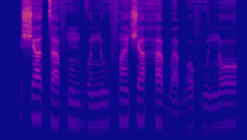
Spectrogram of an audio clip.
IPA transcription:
ʃ a˦ t a˧ f ũ˧ b o˧ n u˧ f ã˦ ʃ a˦ h a˦˨ b a˨ b ɔ˧ f u˧ n ɔ˦

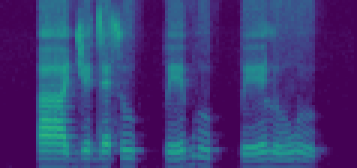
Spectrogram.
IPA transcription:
aː ɟ ɪː d ɛ s uː pː ɪː b uː pː ɪː l u w u

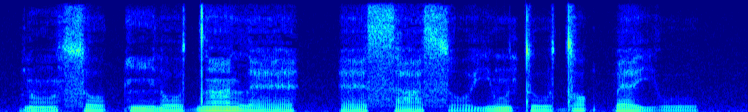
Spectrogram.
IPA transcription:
ɾ ɔ̃˨ s o˧ k ĩ˧ ɾ o˧ d ã˦ l ɛ˧ | ɛ˧ s a˧ s o˨ j ũ˧ t u˧ d ɔ˦ k͡p ɛ˦˨ j u˧

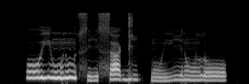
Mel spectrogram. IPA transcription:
o˦ j ũ˦ ɾ ũ˦˨ s i˨ s a˧ ɡ i˧ k͡p ũ˨ j i˧ ɾ ũ˧ l o˧

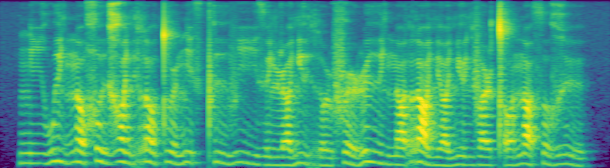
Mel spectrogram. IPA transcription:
n iː˩ w ɨ˧˩ lʲ n ɔ˧˩ χʷ ɨː˧˩ ɣ ɔ˧˩ lʲ r ɔ˧˩ tʷ ə˞˧˩ n i˧˩ θ pʼ ɨː˧˩ β iː˧˩ ð ʏ˩ lʲ ɭ ɒ˩ lʲ ɨ˧˩ r o˩ ɭ f ə˞˧˩ ɭ ɨː˧˩ lʲ n ɒ˩ r ɒ˧˩ lʲ ɒ˩ lʲ ə˞˩ lʲ β ɒ˩ ɭ tʼ ɔ˩ n ɒ˧˩ θ o˧˩ ɣ ʏ˧˩

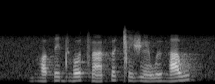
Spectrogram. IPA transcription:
ɡʱ ɒ θ i dʱ o t͡s ã θ ɯ ǀ i ʒ ẽ w ɯ ɦ a w

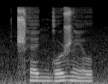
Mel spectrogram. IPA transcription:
ʈ͡ʂʰ ɛ ɪ̯ ŋ ɡ o ʐ ẽ ʊ̯

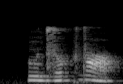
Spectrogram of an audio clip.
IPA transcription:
ũ d͡z o k d ɒ

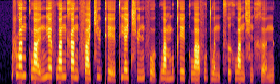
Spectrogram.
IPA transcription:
ʂ w a˥ n t̪ʰ w a̰˨˩ ɪ̯ n̪ j ɛ˥˩ f w a˥ n x a˥˩ n f ä˧˥ t͡ɕ y˥ kʰ ḛ˨˩ ɪ̯ t̪ʰ j ɛ˥ t͡ɕʰ y˧˥ n f o̰˨˩ ʊ̯ k w ä˥˩ m u˥ kʰ e˥˩ ɪ̯ kʰ w ä˧˥ f u˥˩ t̪ w ə̰˨˩ n t͡sʰ ɹ̩˥˧ x w a˥˩ n ɕ y˩ n x ə̰˨˩˦ n

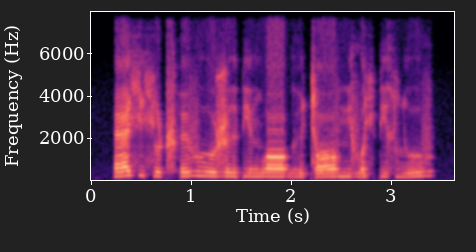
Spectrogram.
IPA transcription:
æ ç ɪ ç u ʈ͡ʂʰ ø v uː ʐ ɨː pʲ øː ŋ w ɔː ɡʱ ø c ɔː v mʲ u v w ɔ ç pʲ ɨː x ʎ u v

